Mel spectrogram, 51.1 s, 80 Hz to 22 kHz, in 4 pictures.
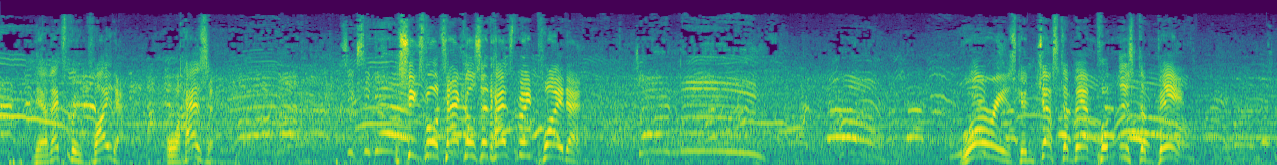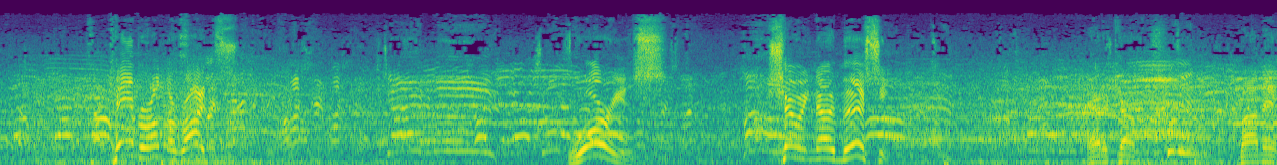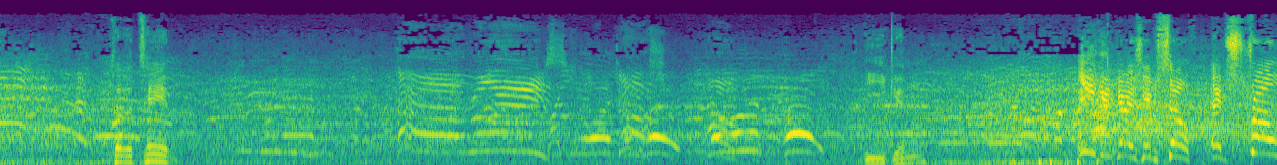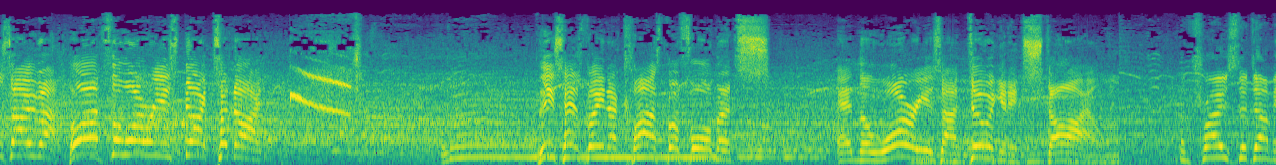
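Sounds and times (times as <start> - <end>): murmur of stadium crowd: 0.0 - 51.0
men shouting short calls: 42.7 - 46.8
man commentating: 42.7 - 49.5.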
